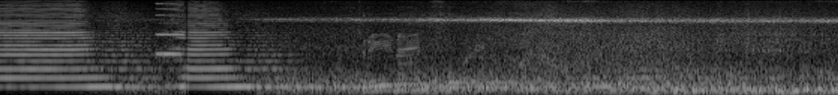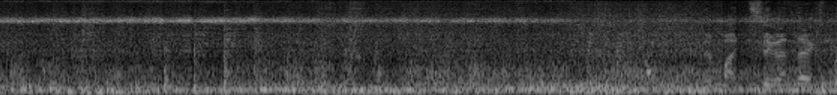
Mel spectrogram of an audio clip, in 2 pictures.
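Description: A Duronto Express train decelerates on the rails while entering a station loop, opening with a loud horn blast and continuing with steady rumbling, wheel squeal and clickety-clack, close and continuous throughout.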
